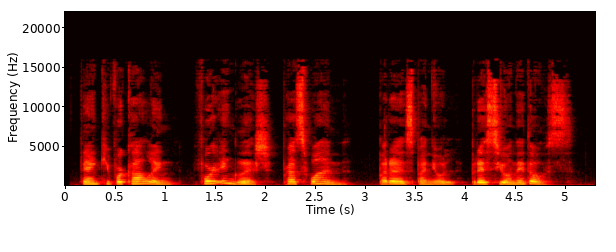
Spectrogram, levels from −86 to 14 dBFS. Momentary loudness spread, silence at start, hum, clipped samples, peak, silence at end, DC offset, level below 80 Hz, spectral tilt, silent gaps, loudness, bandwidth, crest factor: 11 LU; 0.15 s; none; under 0.1%; -8 dBFS; 0.25 s; under 0.1%; -58 dBFS; -4 dB/octave; none; -25 LUFS; 16 kHz; 16 dB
